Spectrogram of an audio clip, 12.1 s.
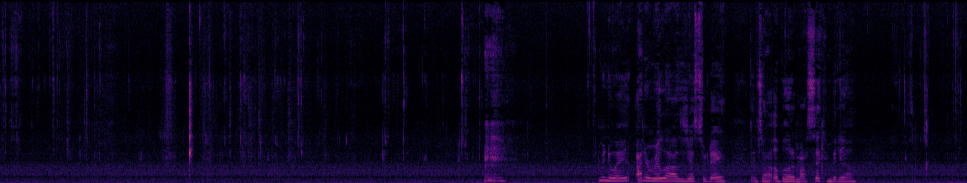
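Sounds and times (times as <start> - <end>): person chewing: 0.0 - 7.4, 11.1 - 12.0
low hum inside a car: 0.0 - 12.0.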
